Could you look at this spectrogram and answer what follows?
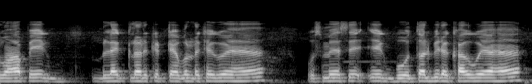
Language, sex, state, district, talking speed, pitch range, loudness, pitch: Hindi, male, Jharkhand, Deoghar, 205 wpm, 150-155 Hz, -16 LUFS, 155 Hz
